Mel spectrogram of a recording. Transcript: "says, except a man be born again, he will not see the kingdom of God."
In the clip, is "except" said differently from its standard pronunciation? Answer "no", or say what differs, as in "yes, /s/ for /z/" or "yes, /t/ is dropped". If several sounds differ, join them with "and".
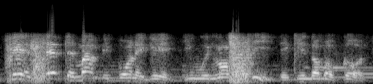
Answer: yes, /k/ is dropped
